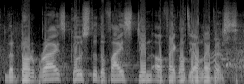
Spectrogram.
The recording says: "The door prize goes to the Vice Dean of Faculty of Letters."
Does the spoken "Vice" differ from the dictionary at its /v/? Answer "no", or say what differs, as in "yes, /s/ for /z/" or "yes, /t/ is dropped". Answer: yes, /f/ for /v/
